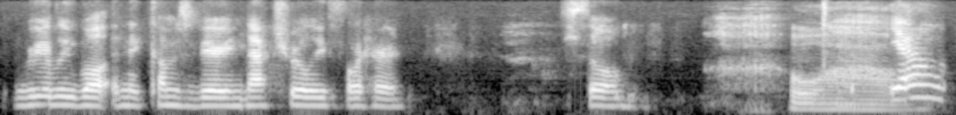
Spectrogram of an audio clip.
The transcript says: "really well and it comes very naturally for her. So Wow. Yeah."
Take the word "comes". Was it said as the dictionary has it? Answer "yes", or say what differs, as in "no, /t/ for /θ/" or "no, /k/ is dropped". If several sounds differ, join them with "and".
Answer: yes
